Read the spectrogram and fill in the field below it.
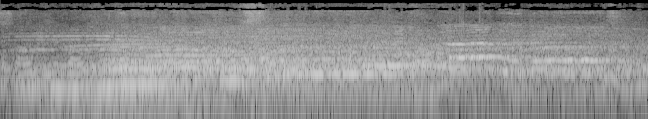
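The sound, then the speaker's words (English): A large crowd of Canadian hockey fans in an arena boos loudly and continuously over the US national anthem, a dense, low, droning roar over a sustained melody of long held notes, the jeering steady from start to finish. “Booing over the US national anthem, not just at this hockey game in a Canadian arena, but at other games and matches too over the weekend.”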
